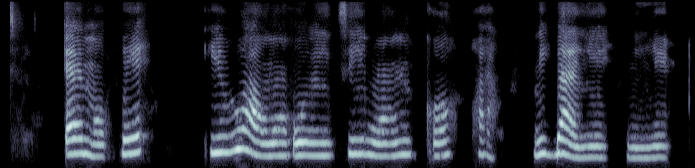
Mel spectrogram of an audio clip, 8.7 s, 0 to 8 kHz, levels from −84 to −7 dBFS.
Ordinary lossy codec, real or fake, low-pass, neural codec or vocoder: none; fake; none; codec, 16 kHz, 2 kbps, FreqCodec, smaller model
